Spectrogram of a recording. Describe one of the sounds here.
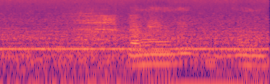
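A young man speaks briefly and close by.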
